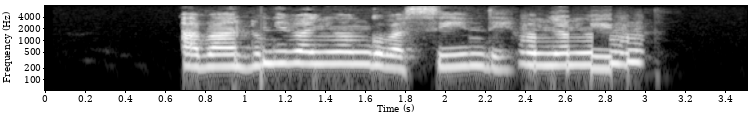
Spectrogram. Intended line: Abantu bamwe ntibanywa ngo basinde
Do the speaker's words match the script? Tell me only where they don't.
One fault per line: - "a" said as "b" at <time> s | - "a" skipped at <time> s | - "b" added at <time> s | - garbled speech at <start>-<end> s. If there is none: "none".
- "bamwe" skipped at 1.1 s
- garbled speech at 2.4-3.0 s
